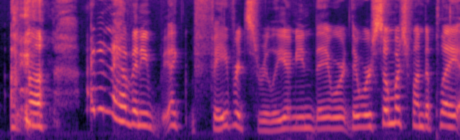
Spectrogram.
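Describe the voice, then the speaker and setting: A woman voice actor and director chatting on a reunion panel in an easygoing, laughing way. Her voice sits in a middle register. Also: medium pitch. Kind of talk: casual panel chat.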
